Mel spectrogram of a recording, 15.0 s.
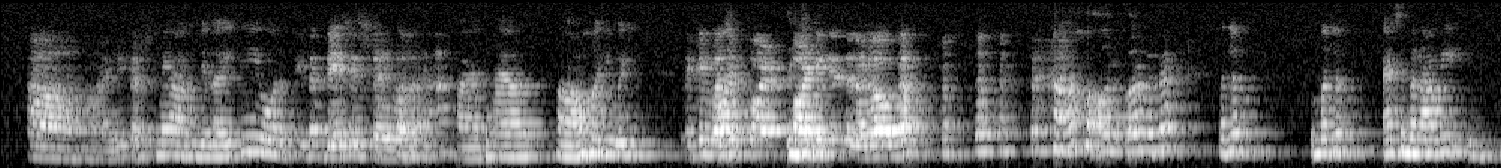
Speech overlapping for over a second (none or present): none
